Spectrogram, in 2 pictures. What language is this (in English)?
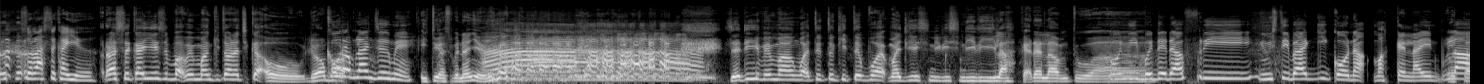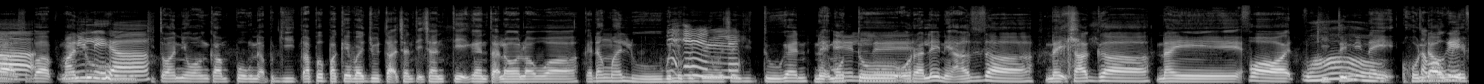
Malay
